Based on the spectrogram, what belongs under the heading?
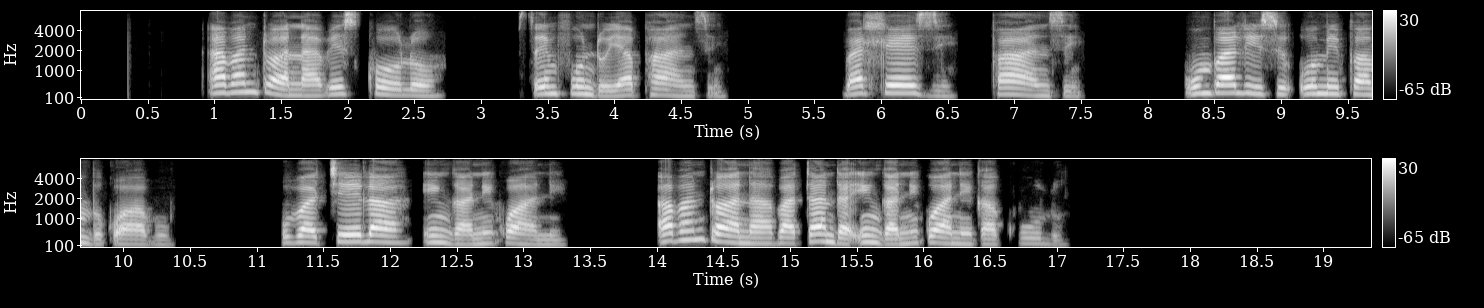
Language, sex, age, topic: North Ndebele, male, 50+, education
